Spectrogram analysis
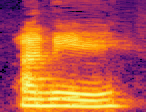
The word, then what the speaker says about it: אני: Oh, Ani.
